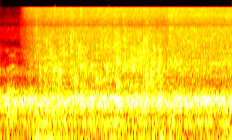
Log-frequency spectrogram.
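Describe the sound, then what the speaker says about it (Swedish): Cold water runs steadily from a kitchen tap onto skin to rinse a burn, a continuous close splashing hiss that starts abruptly and holds for a few seconds. "Spola kallvatten en liten stund."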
